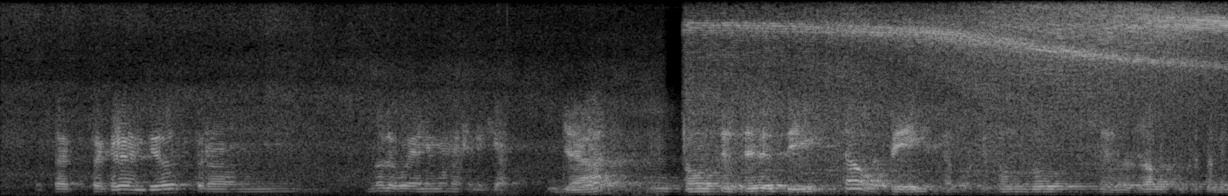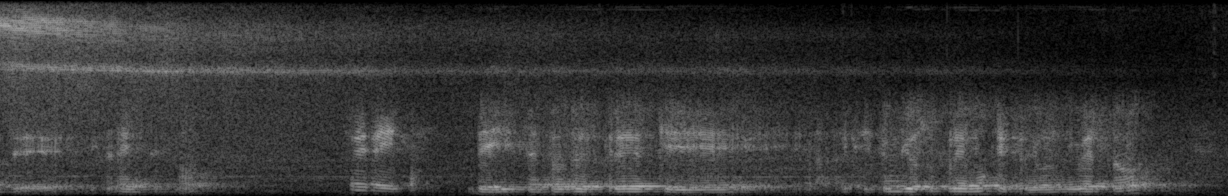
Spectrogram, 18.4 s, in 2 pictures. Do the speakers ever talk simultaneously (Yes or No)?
No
